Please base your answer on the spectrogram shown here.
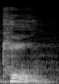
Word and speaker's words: Cain: The story of Cain and Abel. The man knew Eve, his wife, and she conceived and born Cain, saying, I have given birth to a man-child with the help of the Lord.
